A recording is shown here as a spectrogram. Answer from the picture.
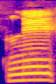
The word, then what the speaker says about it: knee: Когда K стоит перед согласным в начале слова, то она не читается. В таких словах, как know, knowledge, knock, knife, Knight, как рыцарь, and knee, которая коленка.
